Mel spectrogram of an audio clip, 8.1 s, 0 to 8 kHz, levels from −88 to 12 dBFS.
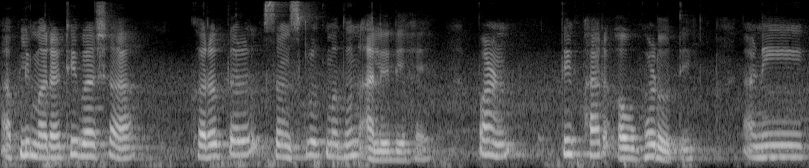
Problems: constant background noise, background conversations at intervals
